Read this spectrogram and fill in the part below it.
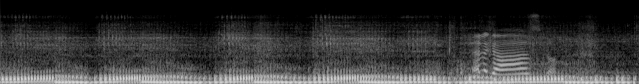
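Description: A Loncin 125 motorcycle engine drones loud and close throughout, with a rhythmic pulsing rise and fall of revs as it is ridden, and a voice briefly breaks through near the end.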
